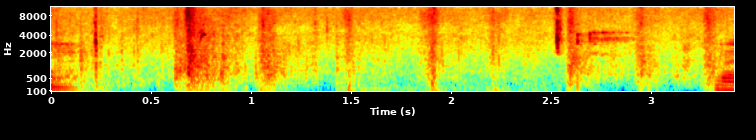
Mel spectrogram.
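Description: Horse hooves in Kingdom Come: Deliverance, a series of irregular thudding steps on the ground, fairly close but quiet, spaced unevenly across a few seconds.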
